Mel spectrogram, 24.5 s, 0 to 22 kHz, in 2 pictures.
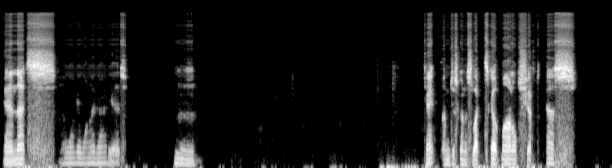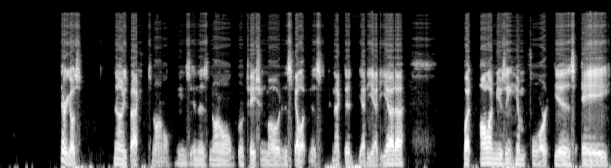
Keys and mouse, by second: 6.9-10.8 drag, 10.8 shift+s, 14.0 shift+s.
